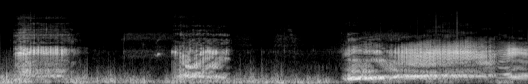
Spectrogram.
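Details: Desert camel giving harsh, gargling roars in three bursts, the last long and wavering, with farm background noise and a man speaking briefly afterward.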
